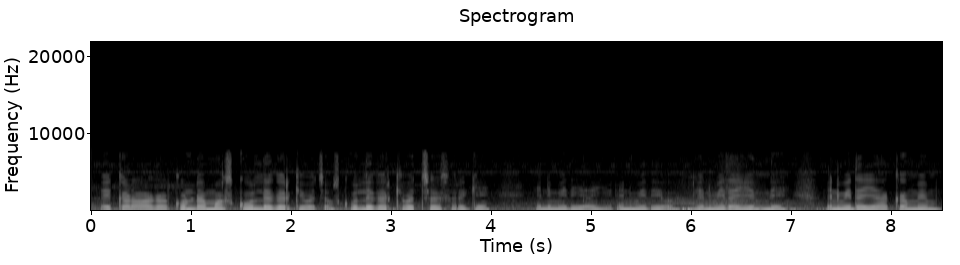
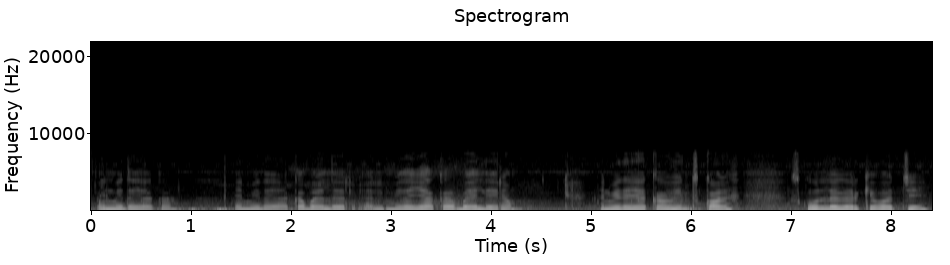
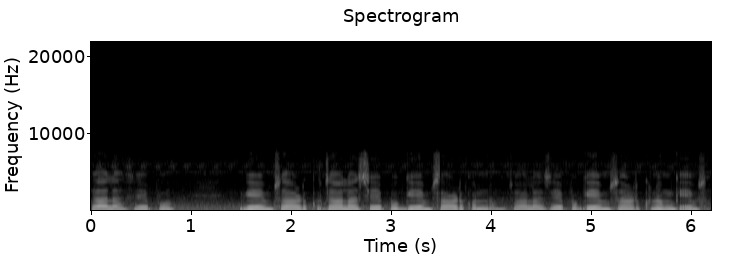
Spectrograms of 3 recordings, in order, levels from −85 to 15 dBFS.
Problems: background sounds at intervals, low volume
